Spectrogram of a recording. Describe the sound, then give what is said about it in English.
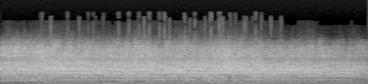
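A propeller aircraft engine revs up and roars loudly, a dense, steady drone with a throbbing hum underneath that holds its full power throughout, with no voices. “Well, she revs up okay”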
